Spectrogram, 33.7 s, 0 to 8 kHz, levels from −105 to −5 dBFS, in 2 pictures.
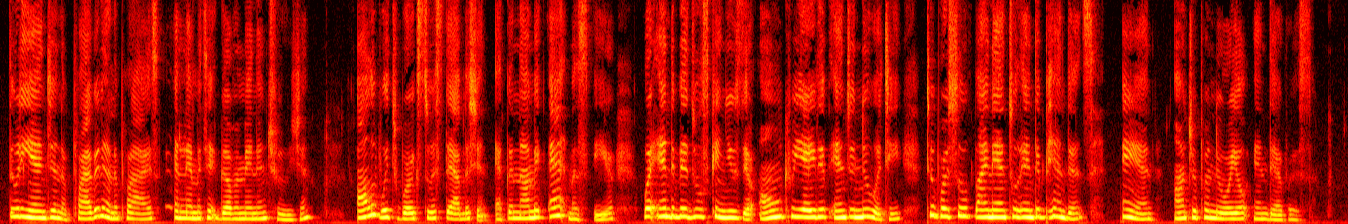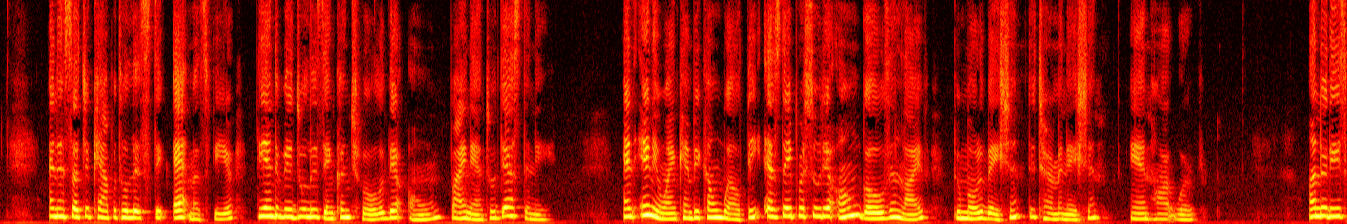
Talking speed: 125 wpm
